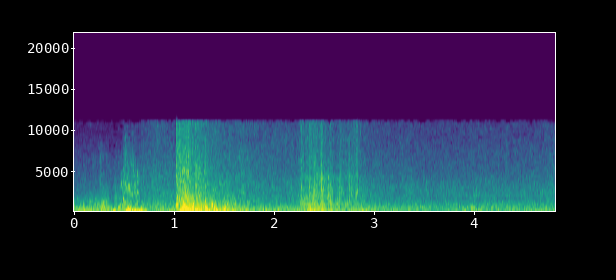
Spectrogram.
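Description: Water splashes as a small animal swims through shallow water.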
